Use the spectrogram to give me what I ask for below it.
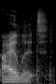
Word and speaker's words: islet: lighthouse I'm uncomfortable sunset islet yes I hate the word islet and Island there's a silent s like why why do you have to have that s in the word why can't it just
